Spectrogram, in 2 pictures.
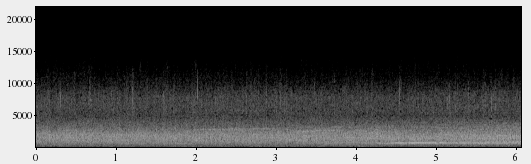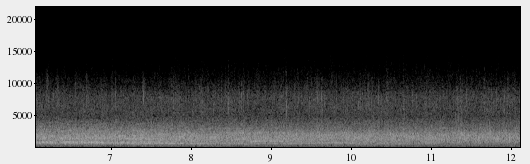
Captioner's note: applause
